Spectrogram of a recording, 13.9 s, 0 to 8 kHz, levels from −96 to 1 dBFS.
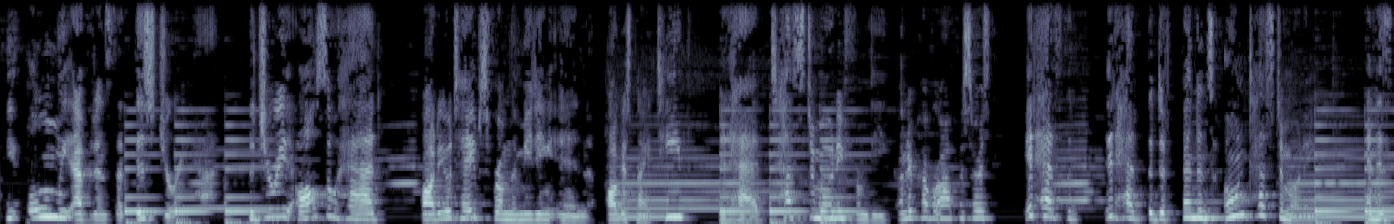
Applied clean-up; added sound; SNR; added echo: classical method Wiener filter.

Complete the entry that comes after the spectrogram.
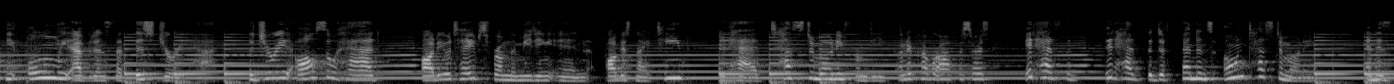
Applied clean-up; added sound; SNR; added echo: none; Piano + Wind instrument, woodwind instrument; 7 dB; none.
